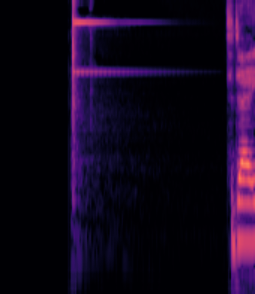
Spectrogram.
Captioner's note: bright bell dinging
